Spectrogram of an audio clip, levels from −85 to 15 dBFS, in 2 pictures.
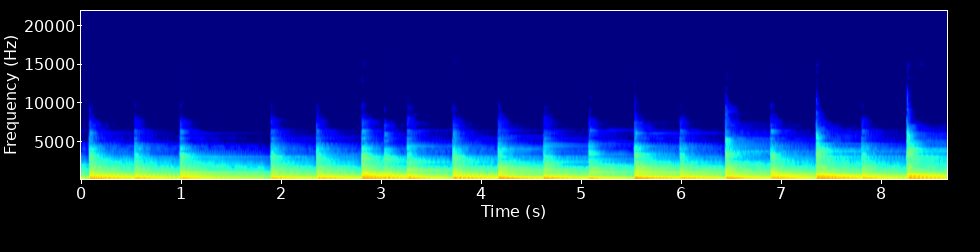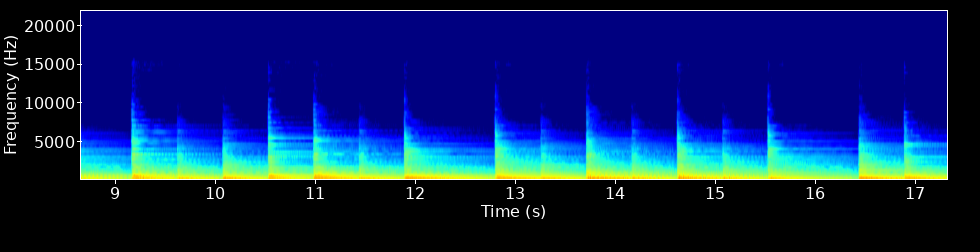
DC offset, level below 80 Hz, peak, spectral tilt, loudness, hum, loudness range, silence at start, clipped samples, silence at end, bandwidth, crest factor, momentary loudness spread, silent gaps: under 0.1%; -38 dBFS; -4 dBFS; -8.5 dB/octave; -20 LUFS; none; 1 LU; 0 s; under 0.1%; 0 s; 7.4 kHz; 16 dB; 5 LU; none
